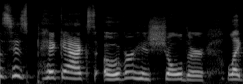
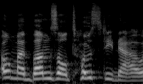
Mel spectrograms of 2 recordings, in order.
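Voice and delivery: ordinary talk, nothing marked

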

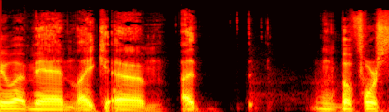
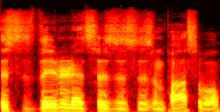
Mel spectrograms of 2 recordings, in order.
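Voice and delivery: higher-pitched sarcastic tone. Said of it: "I'm being sarcastic".

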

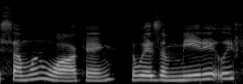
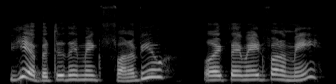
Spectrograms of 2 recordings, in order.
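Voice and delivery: ordinary delivery

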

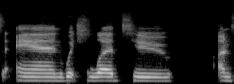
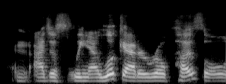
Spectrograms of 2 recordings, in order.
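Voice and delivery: normal talking voice

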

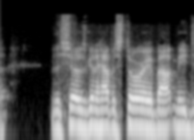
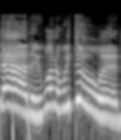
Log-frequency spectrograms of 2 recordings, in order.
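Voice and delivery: very high, sing-song little Italian man voice; 14 semitones higher than usual. Father imitates his son as a toddler, talking like Mario. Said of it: "talked like Mario or a little Italian man".

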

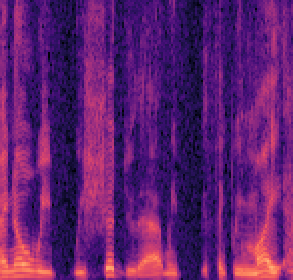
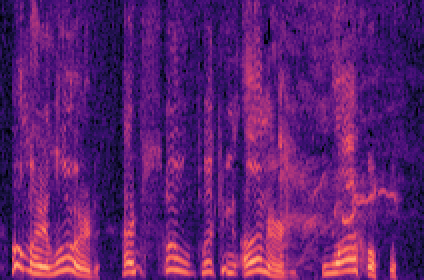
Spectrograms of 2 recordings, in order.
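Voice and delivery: very high, phony starstruck gushing gratitude; 14 semitones higher than usual. Speaker mocks a man acting honored by paid-for attention, with mock fake gratitude. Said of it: "But you're trying to act like".

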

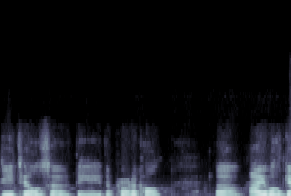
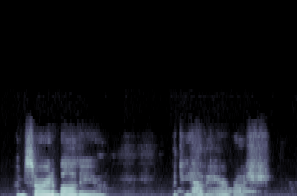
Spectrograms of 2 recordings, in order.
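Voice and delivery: put-on soft, hushed little-girl half-whisper; 7 dB quieter than usual. Telling a story about a cave, voicing the girl heard in her ear: young girl's half-whisper. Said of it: "she heard a young girl's voice whisper in her ear".

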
